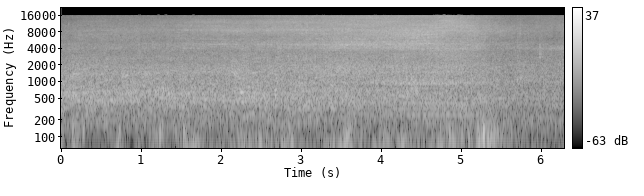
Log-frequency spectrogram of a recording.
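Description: Steady rushing air noise of ventilation in a cold, air-conditioned hall, with a few soft low thumps of footsteps on a wooden floor.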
